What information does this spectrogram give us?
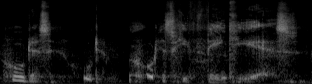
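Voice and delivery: hushed whisper, barely voiced; whispering crowd. Preacher voicing whispering synagogue crowd, hushed. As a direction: whisper it like gossip in the pews. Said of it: "you see the whispers".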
